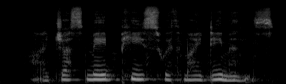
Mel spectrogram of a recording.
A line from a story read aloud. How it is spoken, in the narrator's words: whispered back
